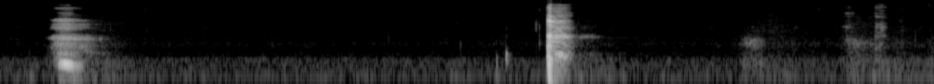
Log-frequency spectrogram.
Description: ugh im so happy i found this perfume but not happy at how stuck the last sneeze was ): the tickle died down but man this stuff kills me.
